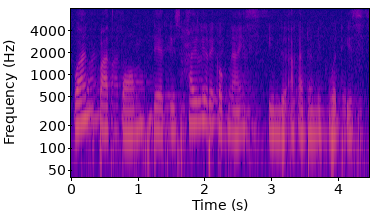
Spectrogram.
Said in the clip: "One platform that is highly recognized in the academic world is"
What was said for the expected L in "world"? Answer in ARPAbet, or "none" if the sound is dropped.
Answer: none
